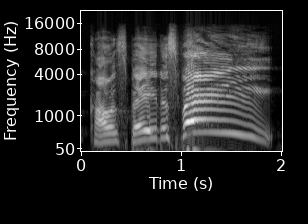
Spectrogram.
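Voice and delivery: loud, drawn-out catchphrase shout; imitating his catchphrase. Host imitating a fellow show's host, shouted catchphrase. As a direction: call it out slowly, stretching the final word. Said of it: "He said it like that".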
